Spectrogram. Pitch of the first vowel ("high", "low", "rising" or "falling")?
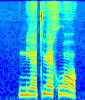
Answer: rising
